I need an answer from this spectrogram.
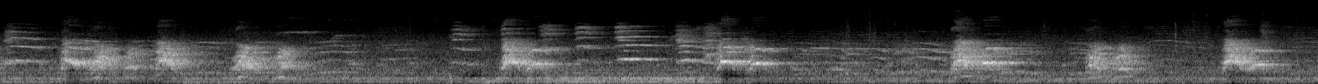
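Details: Border Collie puppies, a pair on their first shelter day, yipping and barking in quick irregular bursts, some calls rising into thin whimpering tones, with a constant low droning hum behind them.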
